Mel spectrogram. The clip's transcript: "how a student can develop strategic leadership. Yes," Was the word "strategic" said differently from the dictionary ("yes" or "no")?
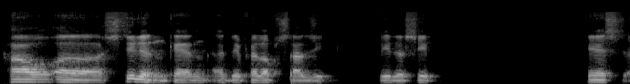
yes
